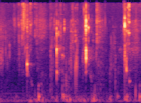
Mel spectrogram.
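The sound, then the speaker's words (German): Biting and chewing of a sour Center Shock candy: irregular crisp crunches and wet smacking mouth sounds that come in uneven bursts, fairly loud, with no talking. “Okay, und ich esse hier mein Center Shock.”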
